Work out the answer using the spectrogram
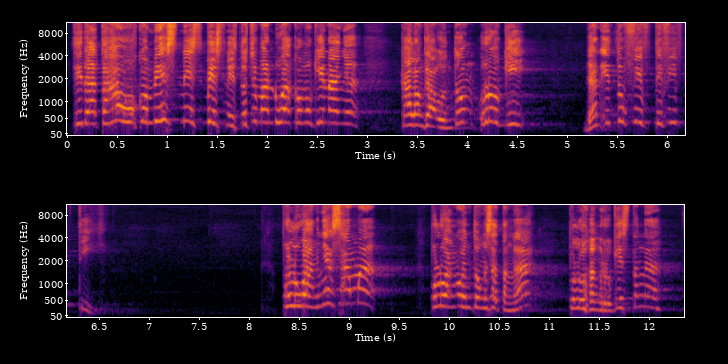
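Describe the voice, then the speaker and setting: A man's voice: extremely high pitch, normal speed, long pauses, a bit bright. A man preaching a casual sermon, teaching with rhetorical questions. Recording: long hall reverb.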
